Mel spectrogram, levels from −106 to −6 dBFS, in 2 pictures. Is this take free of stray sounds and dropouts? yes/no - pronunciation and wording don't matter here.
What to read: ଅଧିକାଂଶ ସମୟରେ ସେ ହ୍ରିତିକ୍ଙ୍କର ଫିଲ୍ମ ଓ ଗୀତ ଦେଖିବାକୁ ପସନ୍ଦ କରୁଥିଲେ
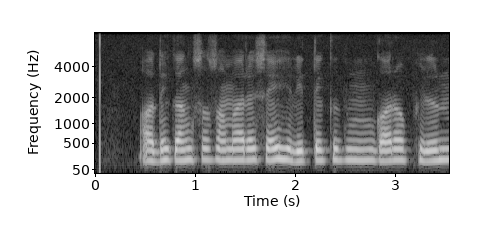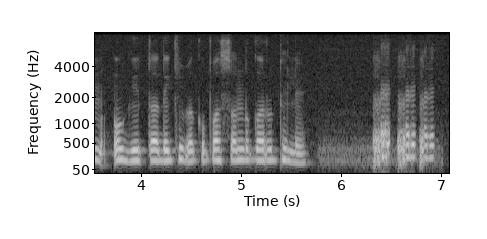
no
